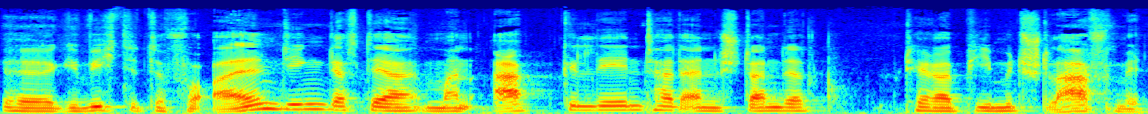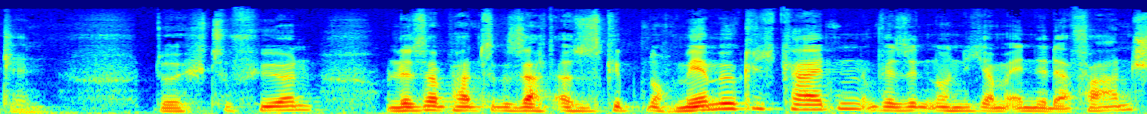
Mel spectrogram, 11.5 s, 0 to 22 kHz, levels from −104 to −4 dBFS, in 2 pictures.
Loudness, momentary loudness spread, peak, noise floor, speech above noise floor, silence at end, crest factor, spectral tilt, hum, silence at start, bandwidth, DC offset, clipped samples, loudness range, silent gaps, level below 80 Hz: -23 LUFS; 11 LU; -2 dBFS; -46 dBFS; 23 dB; 0 s; 20 dB; -6.5 dB/octave; none; 0 s; 16 kHz; under 0.1%; under 0.1%; 4 LU; none; -52 dBFS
